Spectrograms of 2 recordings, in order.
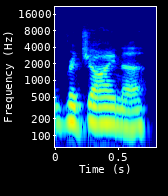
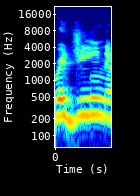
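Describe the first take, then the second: First: Regina with a long "i", rhyming with vagina; "eye" in Regina. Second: Regina with a long "ee", as in Gina. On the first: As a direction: say Regina as "ruh-JYE-nuh". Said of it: "I said it like Regina". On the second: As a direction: say Regina as "reh-JEE-nuh". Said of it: "because I said it like Regina". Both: Shown as a demonstration.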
